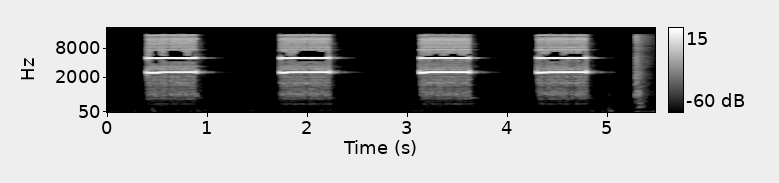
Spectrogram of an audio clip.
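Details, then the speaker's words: Freezer/fridge alarm flashing error 6 (low battery, 9V): four sharp, high half-second beeps about every 1.3 seconds, the low-battery warning. "was flashing error 6, which if you look in the instruction book says low battery."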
